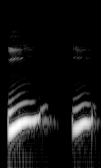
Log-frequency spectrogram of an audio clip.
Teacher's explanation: इ ई स्पर्श तो नहीं होता लेकिन हवा तालु पर रहती है।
